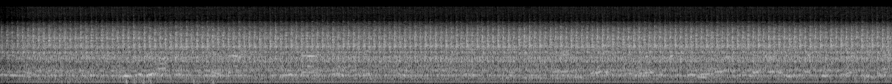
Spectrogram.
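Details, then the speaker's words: Toyota 2AZ engine, cold start warming up: quick steady knocking nearly four per second through loud engine noise, fading as it warms but still knocking hot; piston slap suspected, Dimexide decarbonizing flush did not help. "только что зовем вот такой вот стук по мере прогрева ступни множество уходит но все равно на горячие стучит двигатель 2az в 313 вот прогревается начинает потихоньку стручок уходить"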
